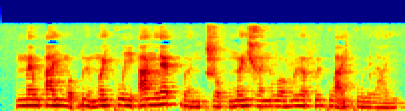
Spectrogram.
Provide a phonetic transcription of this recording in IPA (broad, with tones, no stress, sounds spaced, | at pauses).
m ɛ˨˦ w ʔ a˧ j m o̰˧˨ ɓ ɨ˧˩ m ə˨˦ j k w i˧˩ ʔ a˧ ŋ l ɛ˦˥ p̚ ɓ ə̤˨˩ n t͡ɕ o˨˩ p̚ ŋ ə˧ j ɣ ə˧ n v o˧ v ɨ˧ ə̯ f ɨ˨˦ k w a̰˧˥ j k w ɨ̤˨˩ l a̤˨˩ j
